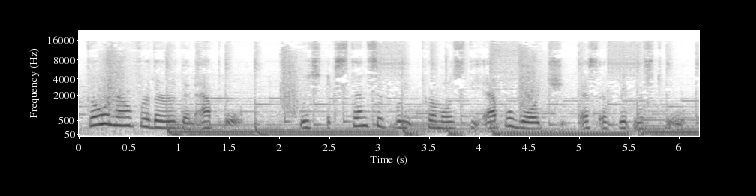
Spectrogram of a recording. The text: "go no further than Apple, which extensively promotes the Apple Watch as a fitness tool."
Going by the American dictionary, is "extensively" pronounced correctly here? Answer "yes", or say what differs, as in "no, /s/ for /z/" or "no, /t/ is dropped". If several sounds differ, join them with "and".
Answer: yes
